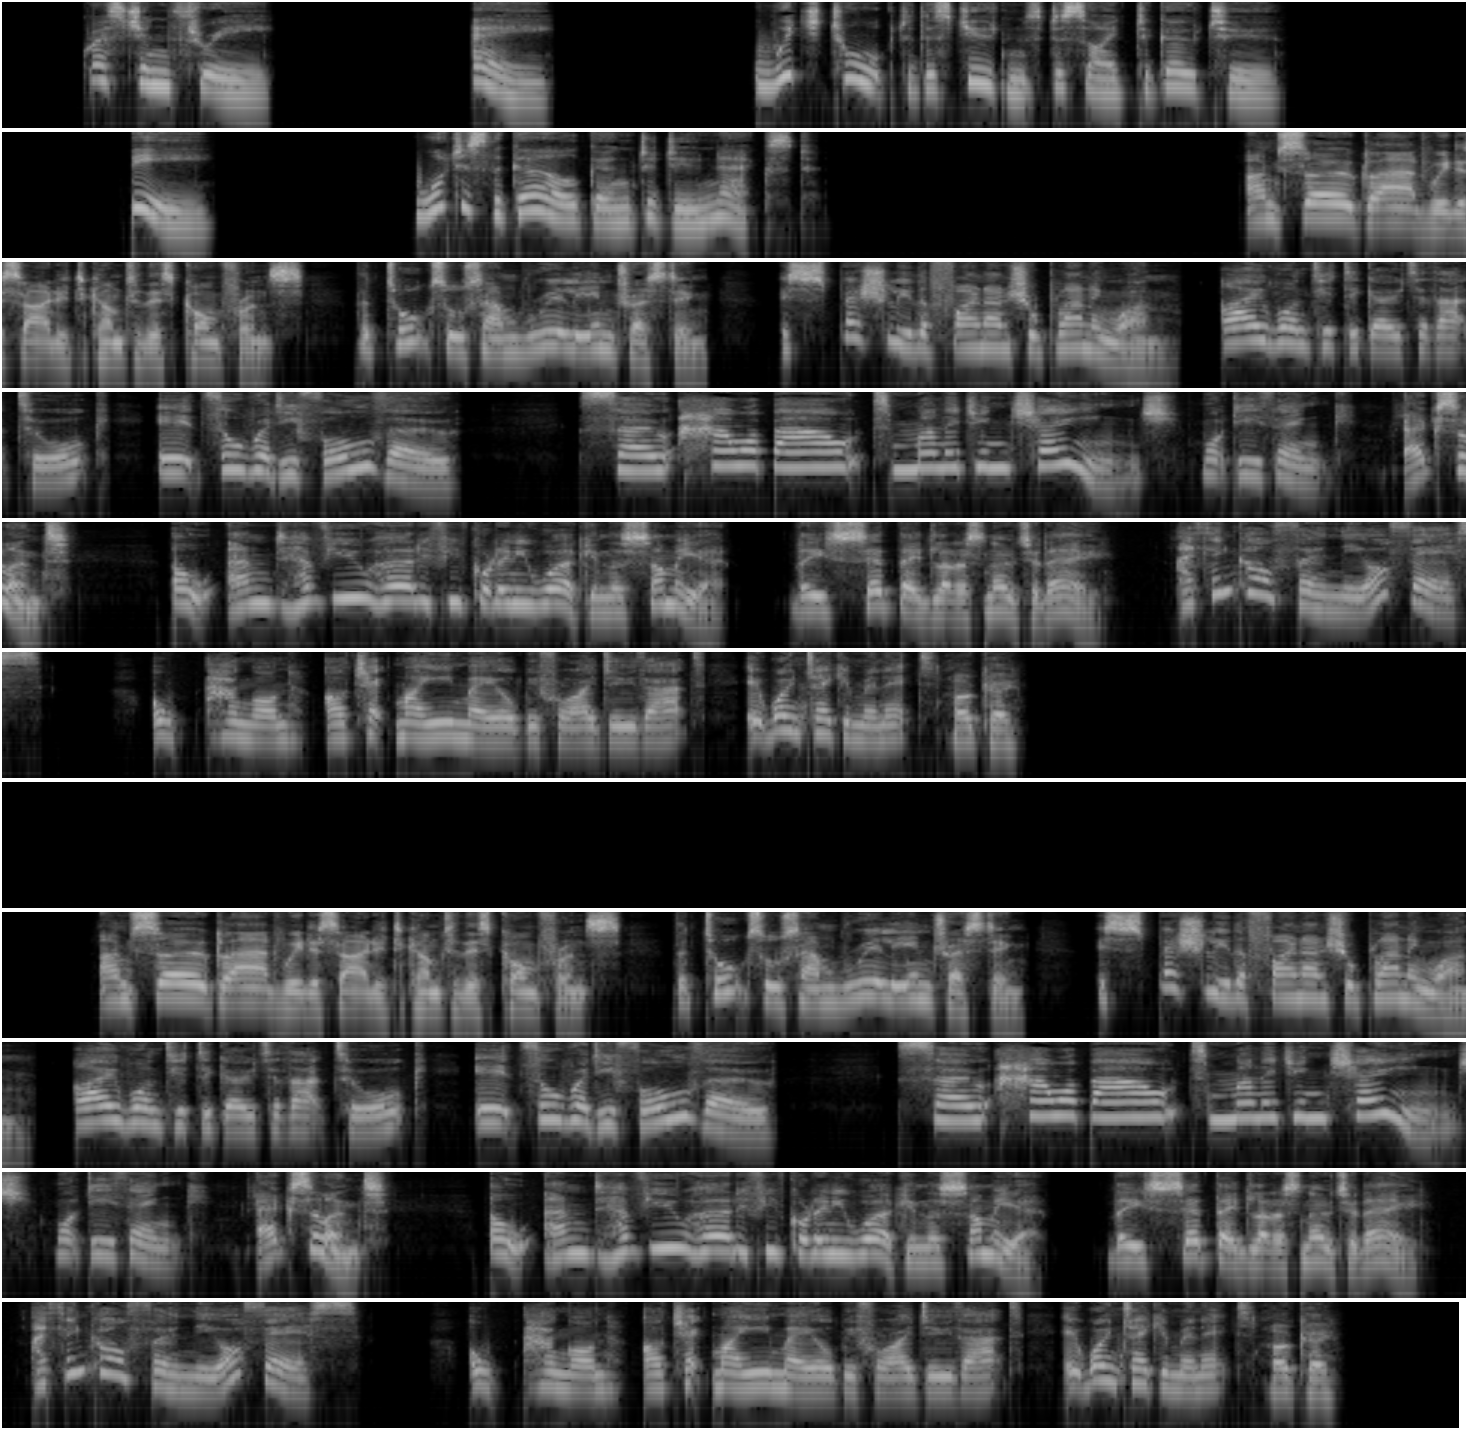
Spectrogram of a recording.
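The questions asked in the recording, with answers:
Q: Which talk do the students decide to go to?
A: managing change

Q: What is the girl going to do next?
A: check her email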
